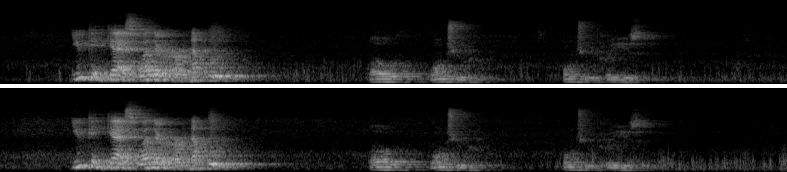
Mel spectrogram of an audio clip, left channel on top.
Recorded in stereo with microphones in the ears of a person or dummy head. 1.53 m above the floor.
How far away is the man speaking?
About 0.9 m.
